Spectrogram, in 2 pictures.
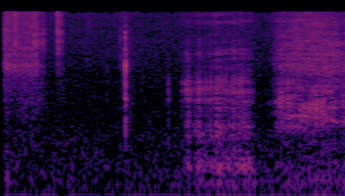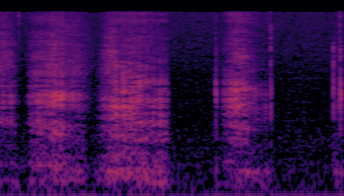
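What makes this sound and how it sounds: A purple plastic magnetic stylus held in the fingers is dragged across the honeycomb-textured screen of a cream-coloured plastic magnetic drawing board (magnadoodle), about tablet size, to draw a house. Soft, dry scratching strokes come in uneven bursts with short pauses and small clicks between them, centred in the midrange with some bright hiss.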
